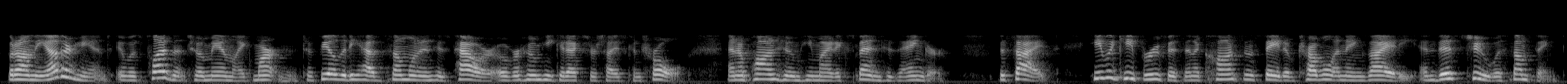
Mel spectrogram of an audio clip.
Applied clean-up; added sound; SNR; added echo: none; none; none; none.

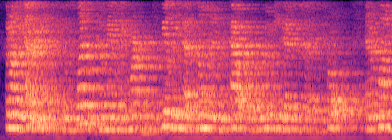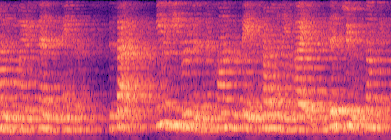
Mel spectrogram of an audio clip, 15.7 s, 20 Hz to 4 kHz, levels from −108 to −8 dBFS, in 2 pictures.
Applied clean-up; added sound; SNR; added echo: none; none; none; reverberation time 2.1 s.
